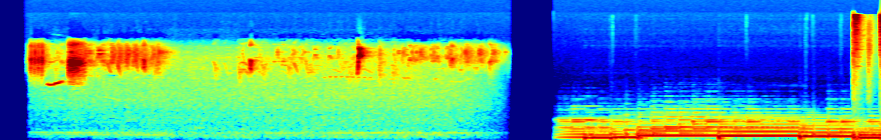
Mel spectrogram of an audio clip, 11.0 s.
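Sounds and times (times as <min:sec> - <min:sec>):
small birds chirping: 0:00.4 - 0:06.4.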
